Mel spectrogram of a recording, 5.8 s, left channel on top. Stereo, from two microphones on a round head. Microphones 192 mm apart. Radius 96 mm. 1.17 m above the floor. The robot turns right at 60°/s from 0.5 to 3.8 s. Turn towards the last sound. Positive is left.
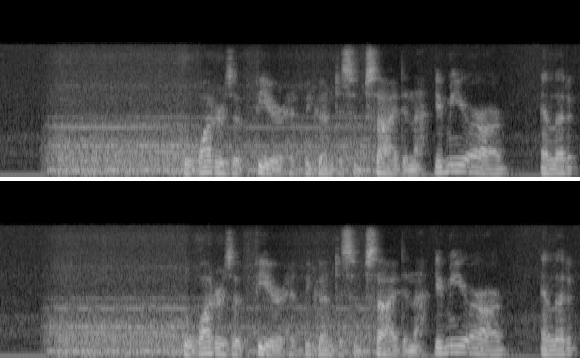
turn(degrees=0)  # may be behind; listen again after turning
